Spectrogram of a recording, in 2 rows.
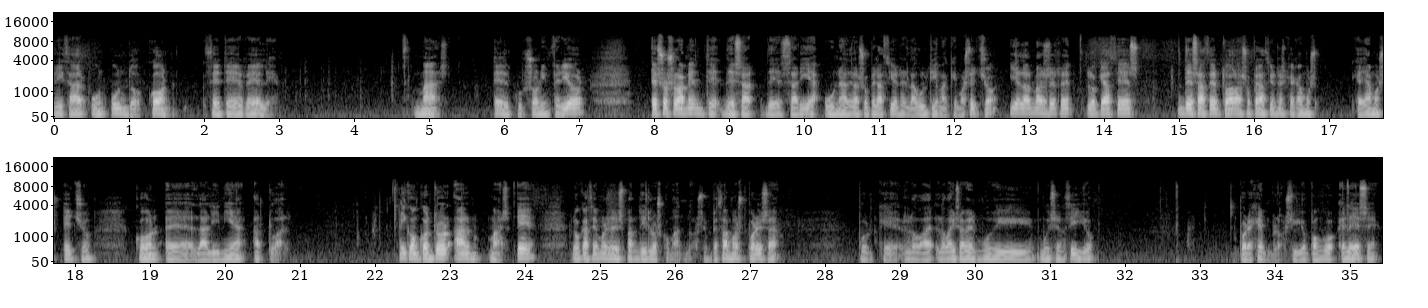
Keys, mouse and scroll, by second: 2.3-5.5 drag, 5.7-6.9 drag, 28.9 click, 31.6 Up, 32.1 BackSpace, 34.3 l, 35.1 s.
